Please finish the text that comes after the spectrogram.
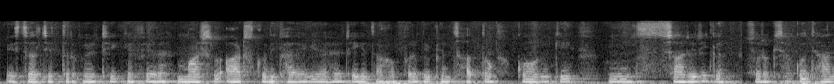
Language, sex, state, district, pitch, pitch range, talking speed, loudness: Marwari, male, Rajasthan, Churu, 120 Hz, 120-125 Hz, 180 wpm, -16 LUFS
